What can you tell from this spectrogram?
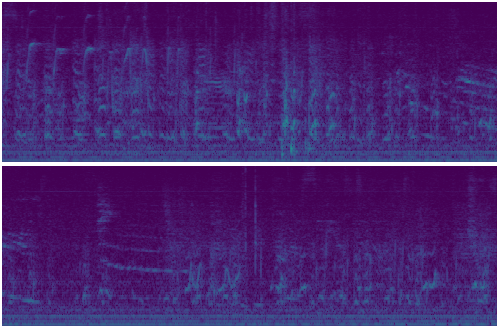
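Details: Young pet guinea pigs squeak while popcorning happily; short pitched squeaks crowd the opening seconds, then a few longer rising wheeks stand out above a constant low droning hum.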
